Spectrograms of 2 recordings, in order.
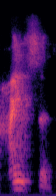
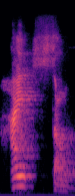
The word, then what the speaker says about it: Heinsohn: his name he said that's not my name tommy heinsohn it's tommy heinz and he said he said the only person would say that the right way was the guy in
